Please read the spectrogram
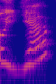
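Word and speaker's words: Giúp: So Yip, it literally means to help in Vietnamese. So it's spelled G-I-U-P, and, you know, it's like to, it's like to help and to serve, you know.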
